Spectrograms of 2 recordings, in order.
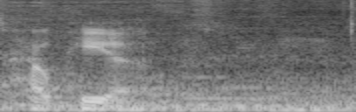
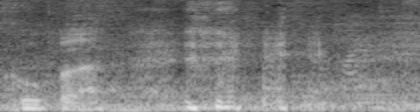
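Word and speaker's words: haupia: kind of make was hiia back then I mispronounced it I called it hoopa and Al also instead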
